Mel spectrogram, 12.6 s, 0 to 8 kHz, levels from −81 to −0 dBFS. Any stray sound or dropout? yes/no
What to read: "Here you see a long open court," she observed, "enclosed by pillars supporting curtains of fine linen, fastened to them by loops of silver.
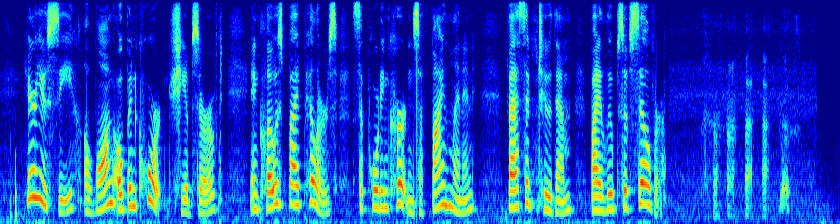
yes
